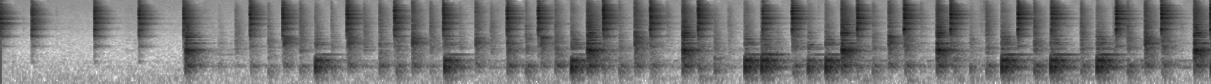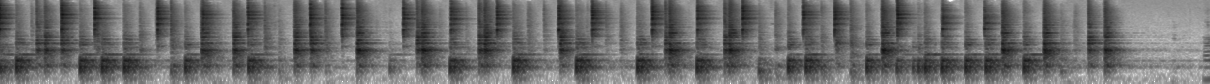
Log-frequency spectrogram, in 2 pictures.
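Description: Son clave clicked out on wooden claves, joined after about two seconds by bongos playing the steady martillo pattern: quick strokes on the two drums, the higher and the lower, syncopated and following the clave. The playing stops shortly before the end.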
